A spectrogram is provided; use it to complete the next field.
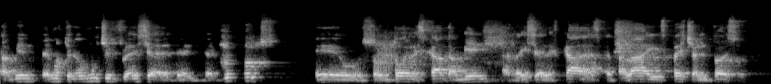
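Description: A man with a Panamanian accent speaks at a moderate pace. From Panama, Chitré. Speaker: punk rock musician. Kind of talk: casual interview. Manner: halting.

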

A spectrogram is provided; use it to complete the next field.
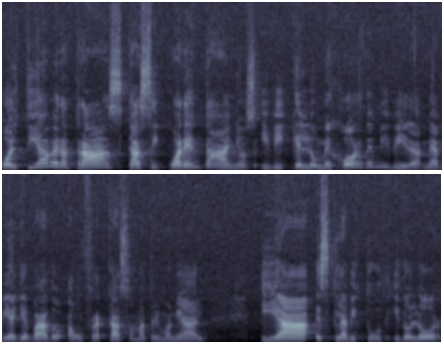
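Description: Speaking with a northern Mexican accent, a woman uses a high pitch with ordinary variation at a fairly slow pace. The recording is very clean, with a silent background. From Mexico, Nuevo León. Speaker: preacher. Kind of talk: sermon.

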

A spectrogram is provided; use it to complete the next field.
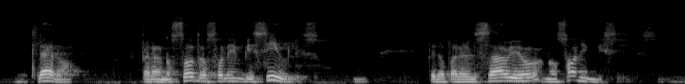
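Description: Speaking fairly slowly with long, frequent pauses, a man uses a medium pitch, a dark, mellow tone and ordinary pitch variation, with audible echo in the room. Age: 70s. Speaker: spiritual teacher. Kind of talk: lecture. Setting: stage with audience.

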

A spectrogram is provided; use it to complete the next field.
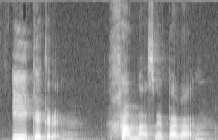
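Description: A woman speaks at a fairly slow pace with a medium pitch. It is an unremarkable speaking voice. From northern Mexico (Monclova, Coahuila). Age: 20s. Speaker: podcast host, writer and actress. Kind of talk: guided reflection; personal storytelling monologue.

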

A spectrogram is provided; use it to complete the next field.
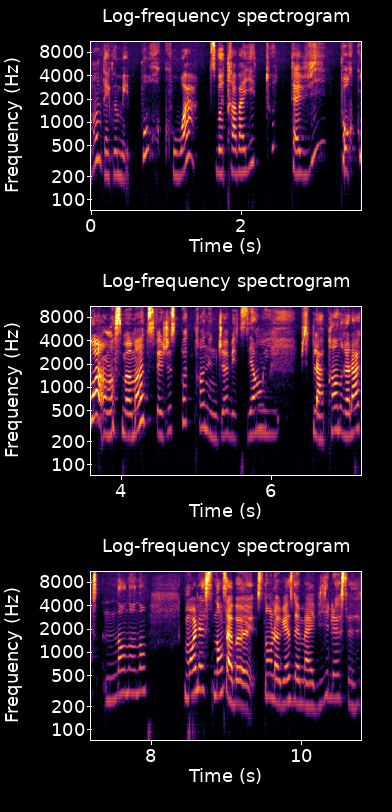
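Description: With a Quebec accent, a woman speaks fairly quickly in a high voice with lively intonation. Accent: Québécois French. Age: 20s. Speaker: podcast guest with ADHD. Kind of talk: casual chat.

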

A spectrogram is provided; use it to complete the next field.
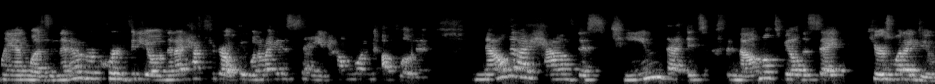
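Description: A woman with an American accent speaks very fast at a fairly high pitch, with ordinary pitch variation. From western New York, US. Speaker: real estate team leader and business owner. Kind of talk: interview answers. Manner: fast talker.

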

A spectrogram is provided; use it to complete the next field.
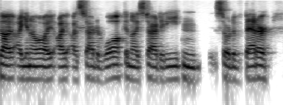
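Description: A man with a Dublin accent speaks at a moderate pace in a medium-pitched, bright and sharp voice. The background is quiet. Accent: Dublin Irish. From Ireland, Dublin. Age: 30s. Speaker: sports broadcaster and gym member. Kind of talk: casual interview. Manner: halting, many fillers and repeats.

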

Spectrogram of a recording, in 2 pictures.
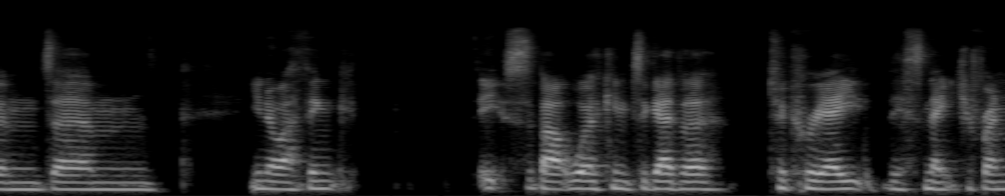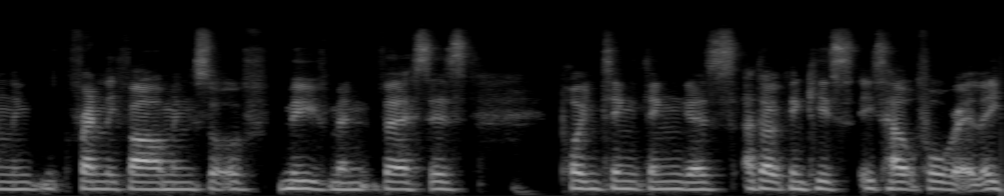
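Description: Over a quiet background, a woman with a very deep, low pitch speaks at a moderate pace in a Lancashire accent, her intonation monotone and flat. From northern England, Lancashire. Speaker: nature retreat and events organiser. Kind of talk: casual interview.

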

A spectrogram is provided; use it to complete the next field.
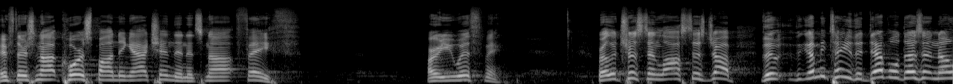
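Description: In a very clean recording with a silent background, a man with a high pitch for a man speaks in a raised, projected voice, his tone bright, sharp and animated, his intonation lively, at a moderate pace broken by long, frequent pauses. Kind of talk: sermon. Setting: church. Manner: animated, exhortative call-and-response preaching; fervent, with rhetorical repetition and asides to congregation.

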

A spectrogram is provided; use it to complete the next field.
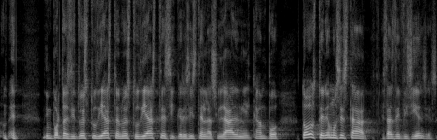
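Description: This man speaks at a fairly slow pace with a fairly high pitch. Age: 60s. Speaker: pastor. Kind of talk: sermon.

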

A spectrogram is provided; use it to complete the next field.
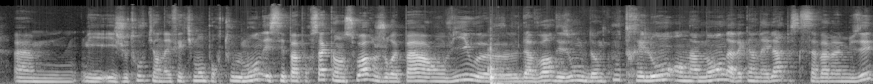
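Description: Fairly even intonation comes at a fairly quick pace. Noticeable background noise runs underneath. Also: woman. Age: 40s. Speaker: nail artist. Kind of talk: casual chat.

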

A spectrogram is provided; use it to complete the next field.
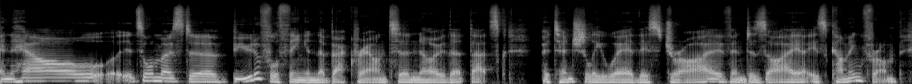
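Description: A man with a fairly low pitch speaks at a fairly slow pace, with vocal fry and very even loudness. His intonation is lively. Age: 40s. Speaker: podcast host and yoga teacher. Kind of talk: casual interview chat.

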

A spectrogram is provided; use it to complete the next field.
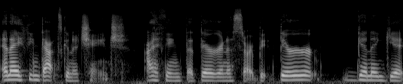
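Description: In a very clean recording with a silent background, a woman speaks in a normal speaking voice at a medium pitch, with fairly even intonation and a moderate pace. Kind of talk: casual chat.

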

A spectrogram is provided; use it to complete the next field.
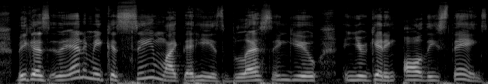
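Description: Recorded very cleanly against a silent background, a woman speaks at medium pitch. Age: 20s. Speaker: business founder. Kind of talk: casual interview chat.

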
